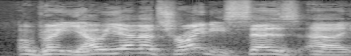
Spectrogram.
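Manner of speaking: ordinary delivery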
